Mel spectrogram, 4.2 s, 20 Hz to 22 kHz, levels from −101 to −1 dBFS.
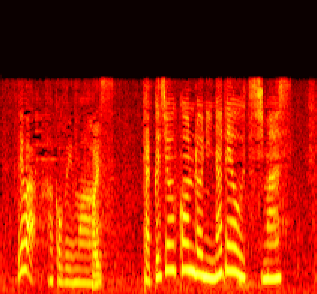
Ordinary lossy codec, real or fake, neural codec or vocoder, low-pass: none; real; none; 7.2 kHz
